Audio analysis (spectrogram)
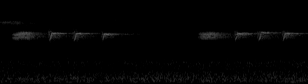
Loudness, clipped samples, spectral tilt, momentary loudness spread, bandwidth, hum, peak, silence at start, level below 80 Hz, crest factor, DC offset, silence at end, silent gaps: -48 LUFS; under 0.1%; -1.5 dB/octave; 16 LU; 16 kHz; none; -36 dBFS; 0 s; -84 dBFS; 16 dB; under 0.1%; 0 s; none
